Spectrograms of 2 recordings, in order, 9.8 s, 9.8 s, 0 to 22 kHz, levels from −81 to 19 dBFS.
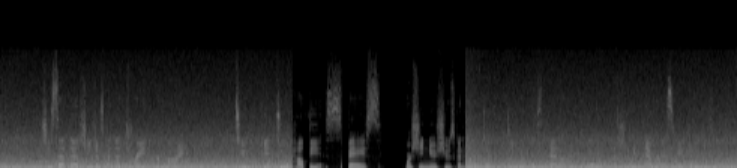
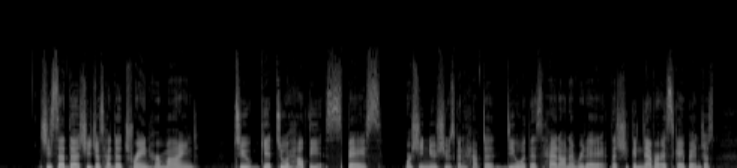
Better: second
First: wind noise on the microphone; heavy; until 4 s and from 6 s on; 5 dB above the speech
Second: none

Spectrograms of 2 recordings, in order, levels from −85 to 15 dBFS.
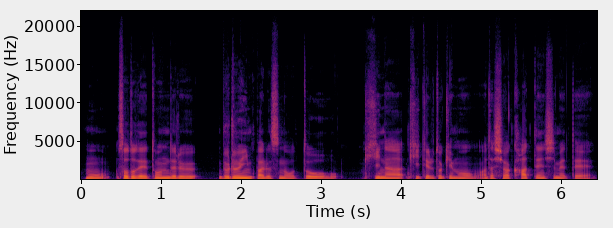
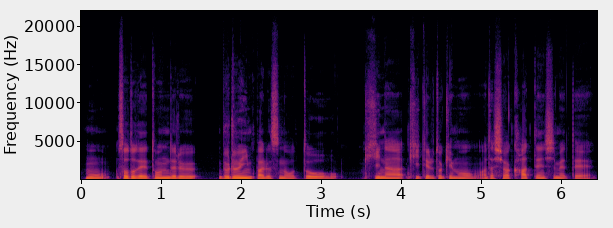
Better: neither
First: none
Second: none

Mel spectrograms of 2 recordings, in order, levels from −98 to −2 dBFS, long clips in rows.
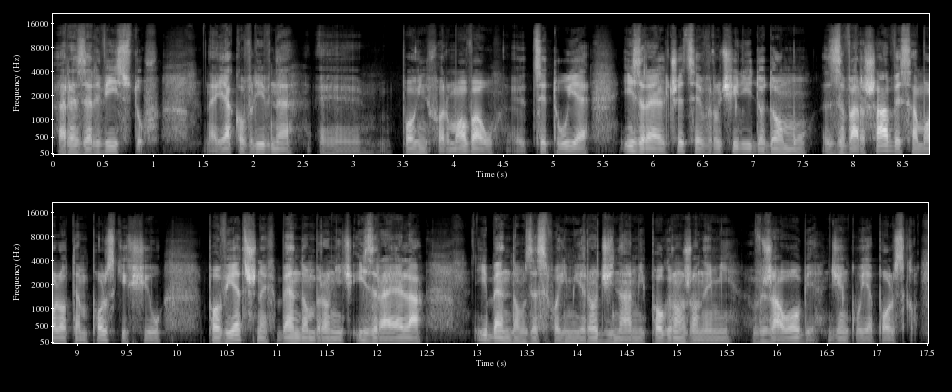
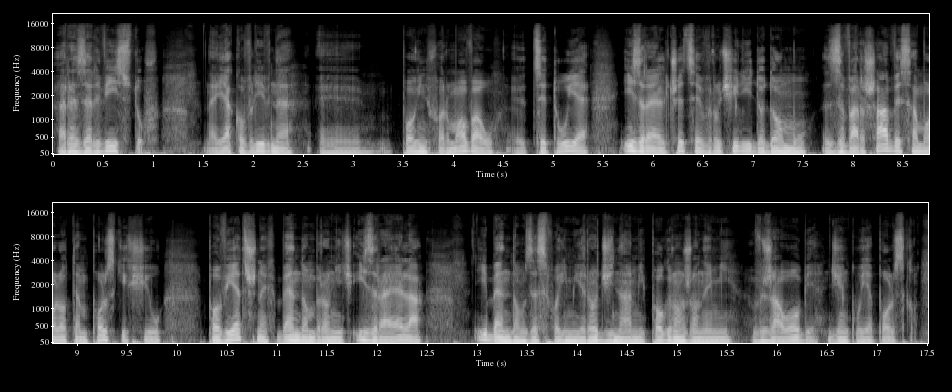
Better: second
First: thin; very; fading below 650 Hz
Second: none

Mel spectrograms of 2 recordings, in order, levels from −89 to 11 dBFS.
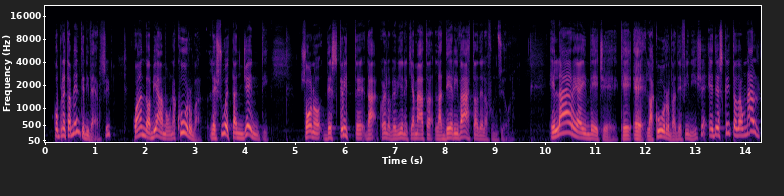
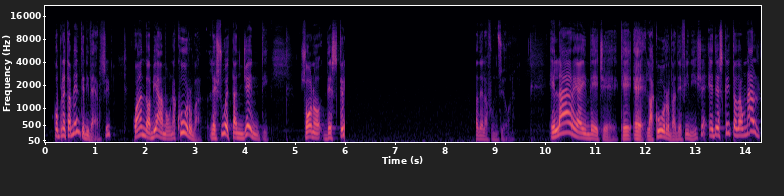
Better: first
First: none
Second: audio cutting out; at 6 s for 2.5 s

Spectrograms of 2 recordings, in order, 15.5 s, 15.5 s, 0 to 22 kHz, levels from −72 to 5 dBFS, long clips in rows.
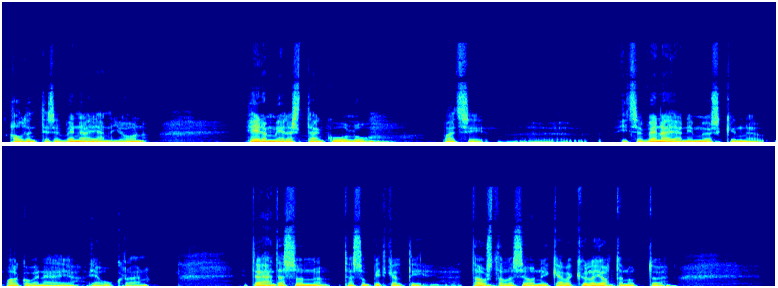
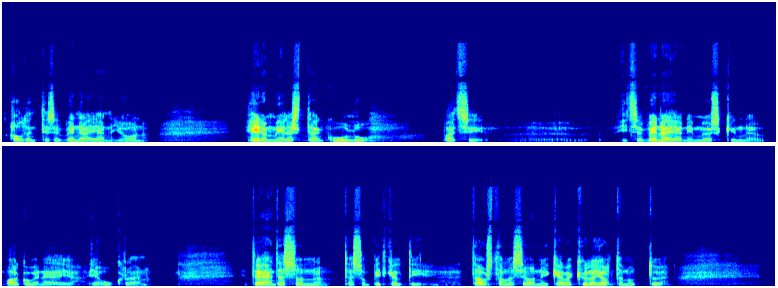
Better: first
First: none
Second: thin; very; fading below 300 Hz

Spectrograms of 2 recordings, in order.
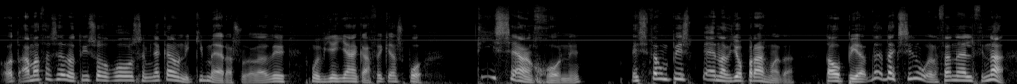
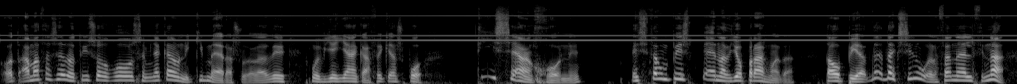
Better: first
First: high-pitched whine; faint; throughout; 3 kHz, 25 dB below the speech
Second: high-pitched whine; loud; throughout; 3 kHz, 7 dB below the speech

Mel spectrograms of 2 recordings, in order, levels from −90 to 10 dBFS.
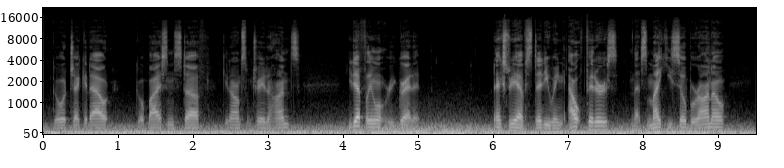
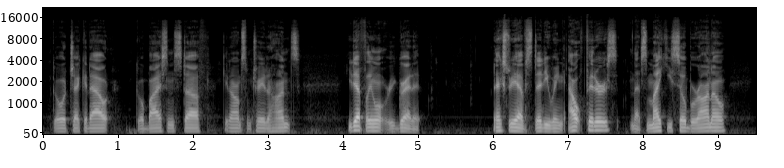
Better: second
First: low rumble; noticeable; throughout; 15 dB below the speech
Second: none

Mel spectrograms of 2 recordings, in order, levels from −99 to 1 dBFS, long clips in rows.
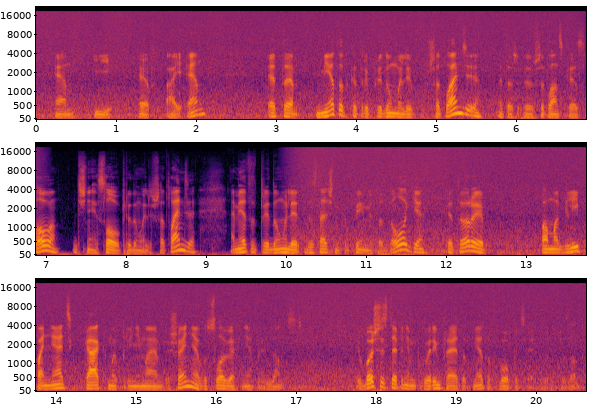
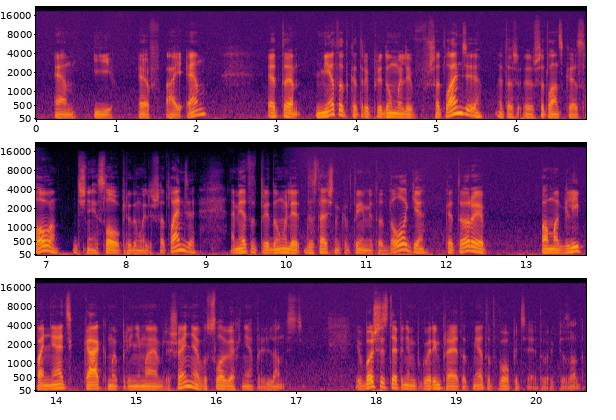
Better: second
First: hiss; loud; until 7 s and from 10 s on; 8 dB below the speech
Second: hiss; faint; until 7 s and from 10 s on; 25 dB below the speech

